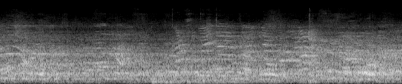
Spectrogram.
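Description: Overlapping young voices calling and shouting to one another, with no clear words, echoing in a large indoor sports hall: players calling during play in a youth football match.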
